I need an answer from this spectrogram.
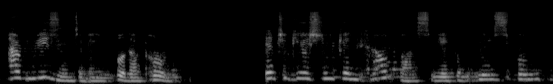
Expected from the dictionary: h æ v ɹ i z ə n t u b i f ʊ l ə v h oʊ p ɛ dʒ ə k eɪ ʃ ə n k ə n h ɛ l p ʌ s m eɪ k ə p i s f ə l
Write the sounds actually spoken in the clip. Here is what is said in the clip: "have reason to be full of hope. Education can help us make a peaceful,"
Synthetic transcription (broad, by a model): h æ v ɹ i z ə n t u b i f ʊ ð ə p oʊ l ɛ dʒ ə k eɪ ʃ ə n k ə n h ɛ l p ʌ s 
